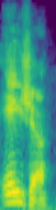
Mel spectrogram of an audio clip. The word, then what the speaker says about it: Aja: So the album then moves from Black Cow to Asia, the title track of the album, and this really is. It's kind of interesting that Asia is spelled AJA, but this song is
